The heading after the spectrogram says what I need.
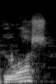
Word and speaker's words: gouache: This is called gouache, spelled like this.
